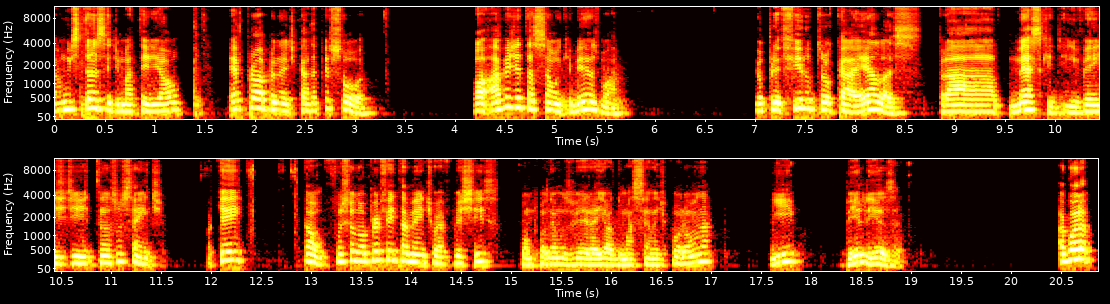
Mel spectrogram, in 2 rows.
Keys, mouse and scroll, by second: 0.2 s, 3.2 Escape, 4.2 right click, 4.4 a, 5.7 click, 7.2 scroll down 1, 9.6-10.6 right drag, 11.1-12.9 right drag, 11.4-12.7 typing, 13.4-15.0 right drag, 15.6 right click, 17.5 click, 18.7 click.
